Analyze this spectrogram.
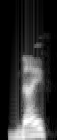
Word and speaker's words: knife: words have silent letters the k is silent in the initial k n knife knob no knowledge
